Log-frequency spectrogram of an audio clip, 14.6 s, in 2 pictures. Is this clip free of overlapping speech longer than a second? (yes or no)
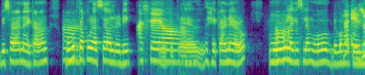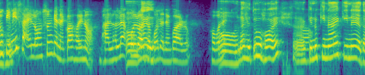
no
